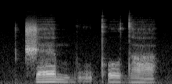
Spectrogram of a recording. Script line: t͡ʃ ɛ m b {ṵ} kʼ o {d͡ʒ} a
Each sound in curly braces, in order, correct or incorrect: correct, incorrect: d

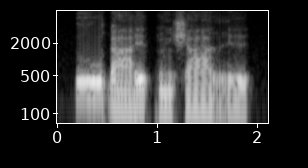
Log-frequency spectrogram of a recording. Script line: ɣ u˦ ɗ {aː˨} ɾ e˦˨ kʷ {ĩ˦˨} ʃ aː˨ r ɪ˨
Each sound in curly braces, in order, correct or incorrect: correct, incorrect: ĩ˨

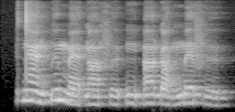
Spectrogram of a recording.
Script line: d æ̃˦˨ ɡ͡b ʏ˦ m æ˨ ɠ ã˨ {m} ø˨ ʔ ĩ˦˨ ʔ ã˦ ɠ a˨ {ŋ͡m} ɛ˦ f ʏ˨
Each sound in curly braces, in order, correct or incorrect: incorrect: f, correct

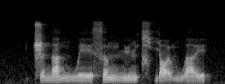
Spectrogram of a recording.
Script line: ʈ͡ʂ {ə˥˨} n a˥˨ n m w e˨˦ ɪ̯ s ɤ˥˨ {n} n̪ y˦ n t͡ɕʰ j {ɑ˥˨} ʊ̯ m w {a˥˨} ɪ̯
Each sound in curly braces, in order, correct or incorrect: incorrect: ə˨˦, incorrect: ŋ, incorrect: ɑ̰˨˩, incorrect: a˨˦

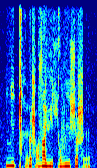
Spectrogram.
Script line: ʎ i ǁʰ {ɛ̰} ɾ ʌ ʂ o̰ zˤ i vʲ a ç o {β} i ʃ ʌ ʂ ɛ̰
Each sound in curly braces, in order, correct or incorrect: correct, incorrect: v

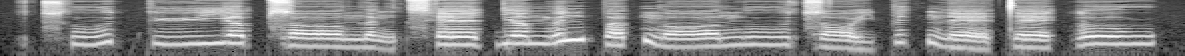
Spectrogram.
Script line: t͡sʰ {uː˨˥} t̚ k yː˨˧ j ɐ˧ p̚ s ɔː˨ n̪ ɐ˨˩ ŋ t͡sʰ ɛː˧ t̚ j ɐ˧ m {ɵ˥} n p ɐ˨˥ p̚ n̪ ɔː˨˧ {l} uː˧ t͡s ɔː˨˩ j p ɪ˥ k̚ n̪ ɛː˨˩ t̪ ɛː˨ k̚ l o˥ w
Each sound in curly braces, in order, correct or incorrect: correct, correct, incorrect: n̪

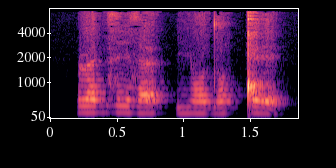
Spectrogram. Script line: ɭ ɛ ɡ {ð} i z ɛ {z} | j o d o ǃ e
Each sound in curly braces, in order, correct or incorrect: incorrect: z, incorrect: none

